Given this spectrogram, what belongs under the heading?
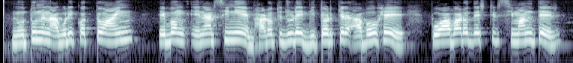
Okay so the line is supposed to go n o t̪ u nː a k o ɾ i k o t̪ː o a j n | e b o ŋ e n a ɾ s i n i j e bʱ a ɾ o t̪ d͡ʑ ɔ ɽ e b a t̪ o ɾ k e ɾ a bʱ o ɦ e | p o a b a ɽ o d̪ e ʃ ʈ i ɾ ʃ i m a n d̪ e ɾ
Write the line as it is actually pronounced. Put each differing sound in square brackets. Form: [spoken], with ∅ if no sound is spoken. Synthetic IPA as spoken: n o t̪ u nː a [ɡ] o ɾ i k o t̪ː o a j n | e b o ŋ e n a ɾ s i n i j e bʱ a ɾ o t̪ d͡ʑ [u] ɽ e b [i] t̪ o ɾ k e ɾ a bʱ o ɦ e | p o a b a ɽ o d̪ e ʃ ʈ i ɾ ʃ i m a n [t̪] e ɾ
